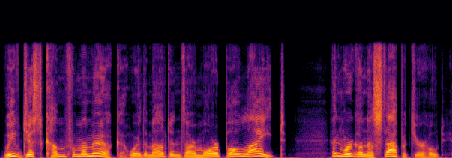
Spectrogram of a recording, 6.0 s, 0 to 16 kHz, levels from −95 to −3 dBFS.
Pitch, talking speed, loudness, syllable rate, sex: 170 Hz, 190 wpm, -19 LUFS, 5.7 syllables/s, male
